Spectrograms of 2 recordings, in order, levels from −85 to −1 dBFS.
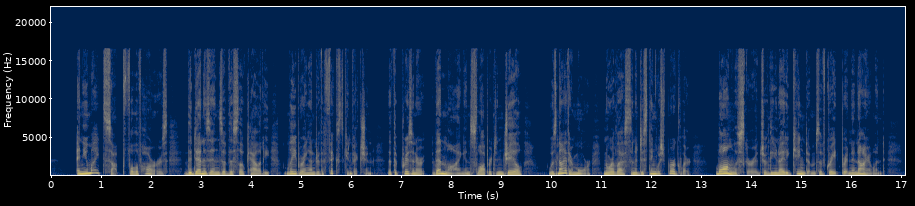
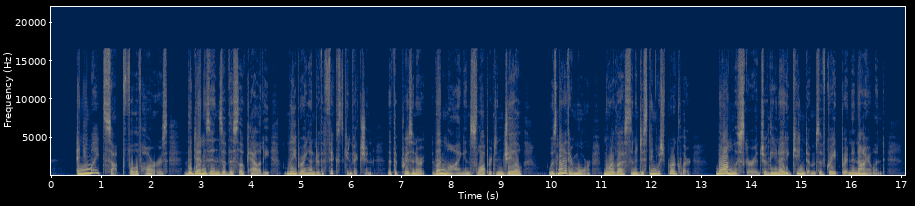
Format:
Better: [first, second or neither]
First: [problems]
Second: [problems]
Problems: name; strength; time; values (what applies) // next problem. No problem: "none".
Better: first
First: none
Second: distortion; slight; 10 dB below the speech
